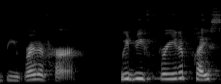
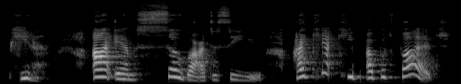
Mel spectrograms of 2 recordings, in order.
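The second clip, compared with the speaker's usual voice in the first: voiced mother, rising to a high plea; relieved, harried mother; 6 semitones higher than usual. A narrator's reading. Mother who can't keep up with Fudge, relieved and harried. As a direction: greet your son with worn-out relief.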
